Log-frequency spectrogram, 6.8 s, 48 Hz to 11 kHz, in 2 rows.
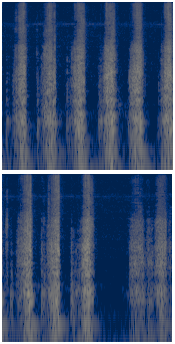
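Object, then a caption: Foam microphone windscreen. Long, dark-painted fingernails on both hands scratch a soft, porous black acoustic foam windscreen on a studio microphone. The result is a regular series of muffled, bassy scratching strokes, about one every 0.6 seconds, each swelling and fading with a faint airy hiss on top. The series ends with a softer, drawn-out rub.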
